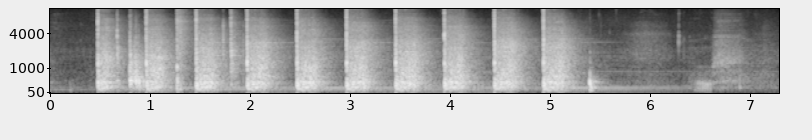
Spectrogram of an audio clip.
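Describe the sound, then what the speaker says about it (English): Link pins on the front beam of a VW Buggy are driven in with a hammer, about ten sharp metallic blows in a steady rhythm, loud and close, followed by quieter shuffling. "Beat them in with a hammer."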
